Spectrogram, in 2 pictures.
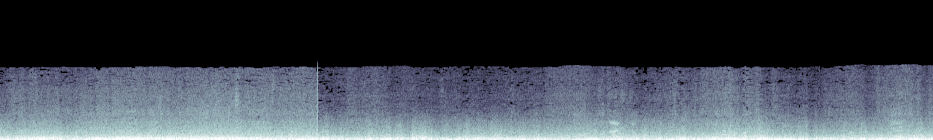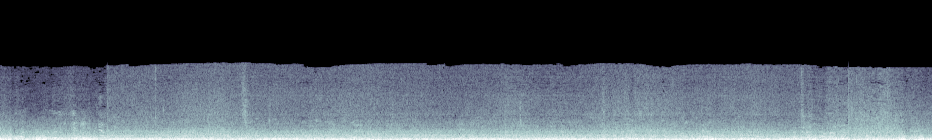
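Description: Water splashes and rushes past a moving boat.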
